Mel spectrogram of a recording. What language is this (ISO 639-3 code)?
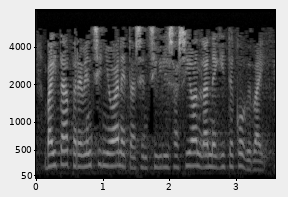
eus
